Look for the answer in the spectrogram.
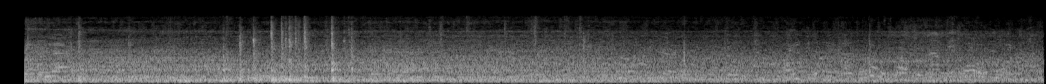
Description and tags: Rope Tightening Venice Water Bus Parking
Rope, Tightening, Venice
